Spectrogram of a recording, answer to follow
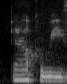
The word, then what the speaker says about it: Valkyries: try to pronounce it, V A L K Y R I S. Valkyries, I believe that's how you pronounce it, but anyway.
